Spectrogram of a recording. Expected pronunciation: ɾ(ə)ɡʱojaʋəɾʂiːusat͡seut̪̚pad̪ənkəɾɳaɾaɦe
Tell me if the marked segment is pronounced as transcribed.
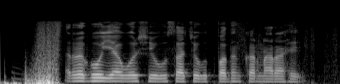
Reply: yes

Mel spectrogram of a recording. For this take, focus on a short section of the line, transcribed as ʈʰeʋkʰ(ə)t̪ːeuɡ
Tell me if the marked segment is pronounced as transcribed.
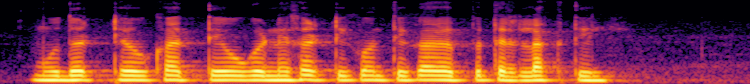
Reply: no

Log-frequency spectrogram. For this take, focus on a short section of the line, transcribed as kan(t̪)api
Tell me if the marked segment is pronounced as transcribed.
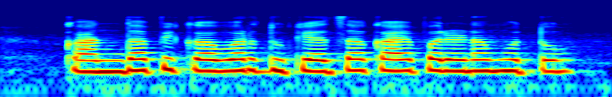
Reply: no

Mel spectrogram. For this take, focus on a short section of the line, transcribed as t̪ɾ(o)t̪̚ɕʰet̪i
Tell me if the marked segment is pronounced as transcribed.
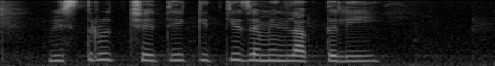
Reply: no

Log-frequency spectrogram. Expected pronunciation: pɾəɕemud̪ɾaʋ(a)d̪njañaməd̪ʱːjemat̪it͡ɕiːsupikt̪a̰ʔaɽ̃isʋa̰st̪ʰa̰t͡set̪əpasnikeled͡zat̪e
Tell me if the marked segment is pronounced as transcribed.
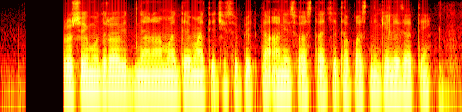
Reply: no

